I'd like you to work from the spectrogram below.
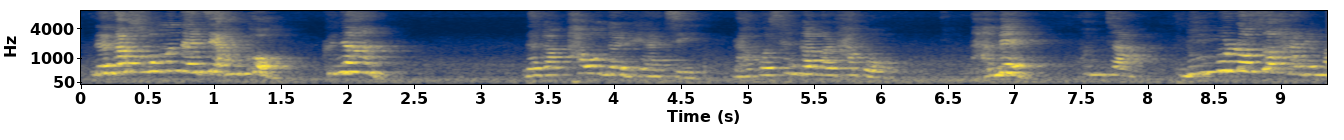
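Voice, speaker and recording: A woman's voice: high-pitched, slight background noise. A woman pastor preaching a Christmas sermon, telling the story and acting out the prayers. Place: church sanctuary. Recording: echoey church hall, mic at a distance.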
